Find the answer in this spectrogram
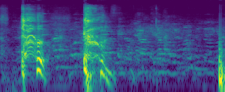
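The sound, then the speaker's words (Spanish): Someone coughs from choking: a few harsh, abrupt bursts, the first two close together, then a short gap before one more starts at the very end. “Ay, que me atraganto al decir Tino Costa.”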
